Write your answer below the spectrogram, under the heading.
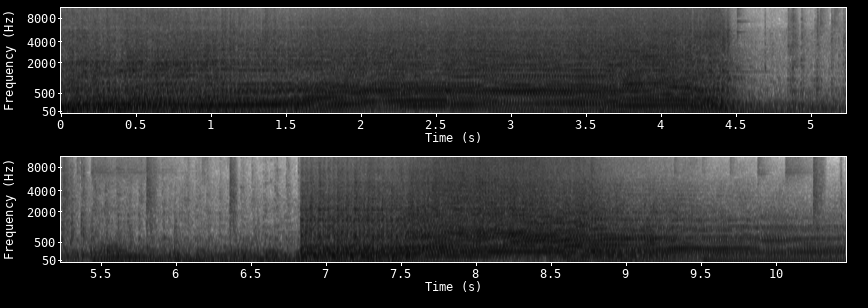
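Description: A Ford Mustang drag car launching hard off the line, its engine revving up and climbing in pitch as the tyres spin in smoke. The sound drops off abruptly about four and a half seconds in, returns loud and climbing again about seven seconds in, then fades as the car pulls away.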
